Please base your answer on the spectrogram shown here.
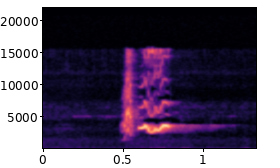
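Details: Sooty-headed bulbul in a bird-trapping lure test after a stimulant: a single loud note, a quick click followed by a bright whistle dipping down and back up, fading off, with soft low thuds.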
